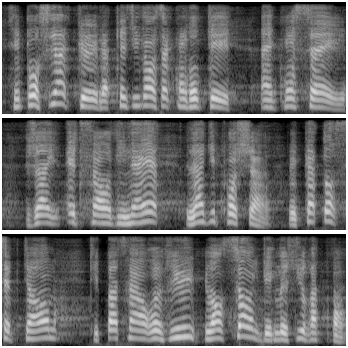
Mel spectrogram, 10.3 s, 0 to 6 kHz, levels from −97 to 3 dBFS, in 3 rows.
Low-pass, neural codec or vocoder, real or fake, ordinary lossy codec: 5.4 kHz; codec, 24 kHz, 1 kbps, SNAC; fake; none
